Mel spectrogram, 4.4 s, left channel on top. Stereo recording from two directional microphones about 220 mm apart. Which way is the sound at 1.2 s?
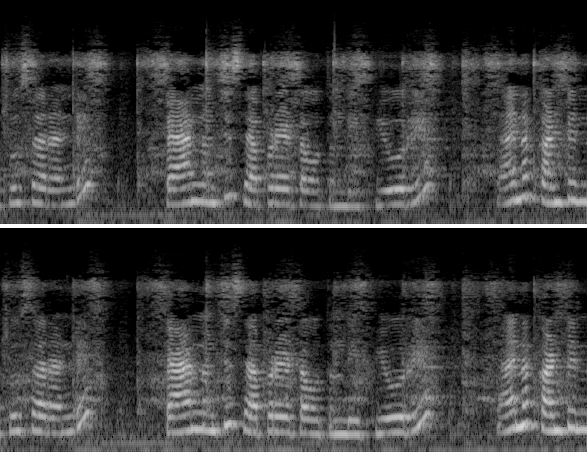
5° right (ahead or behind).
